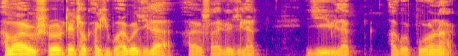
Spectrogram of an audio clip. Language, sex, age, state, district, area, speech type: Assamese, male, 60+, Assam, Charaideo, rural, spontaneous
